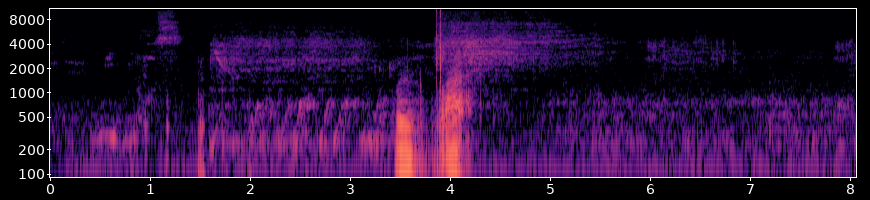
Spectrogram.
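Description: Faint sound from a television playing in a small room, with a soft thump about a second and a half in. A man's voice briefly exclaims midway.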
